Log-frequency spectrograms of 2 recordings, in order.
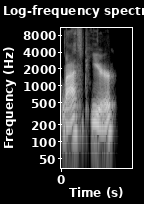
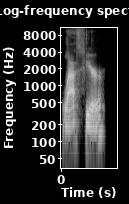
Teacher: just completely dropping the t and keeping the y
